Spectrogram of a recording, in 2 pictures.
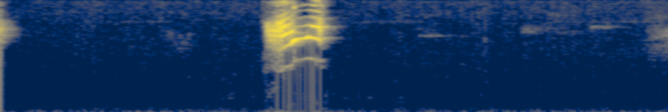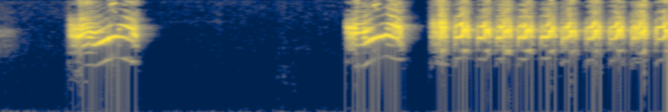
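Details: Ruby-cheeked sunbird at Busu Reului, Aceh: three separate high buzzy notes, then a fast, rattling run of rapid high pulses that closes the passage.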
